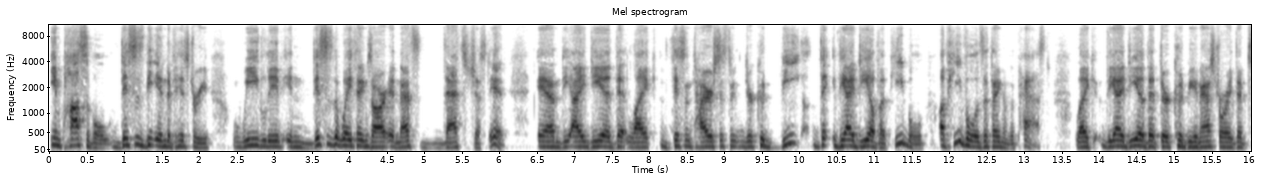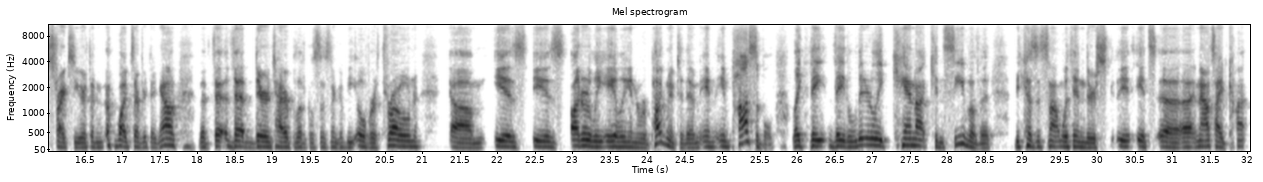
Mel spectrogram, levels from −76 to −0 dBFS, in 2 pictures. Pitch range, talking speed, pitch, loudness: 125-155 Hz, 185 wpm, 135 Hz, -19 LUFS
